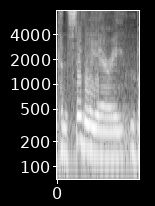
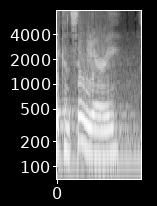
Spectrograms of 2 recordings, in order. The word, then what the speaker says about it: consigliere: Honestly, the whole time I was reading the novel and watching the movie, like reading the novel, I was pronouncing it consigliere, but then in the movie they say consigliere, so I realized that I now realize that the G is silent.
